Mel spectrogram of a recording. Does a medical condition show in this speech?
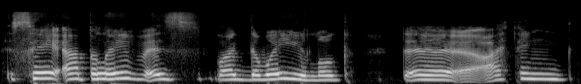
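Yes: Friedreich's ataxia; rare genetic condition, affects balance, coordination and mobility, causes tiredness, walking affected.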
